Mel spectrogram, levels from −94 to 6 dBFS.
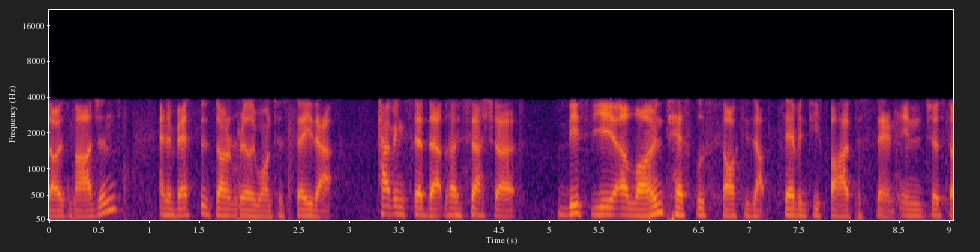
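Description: At 0.23 to 0.26 s, 30 ms of speech is lost as sound dropped by the voice detector, likely because it mistook the speech for background. On the waveform it shows as a small flat notch of low, even noise.

From 1.43 to 3.65 s, just before "that though", the speech is chopped by the voice detector. About 660 ms of speech is swapped for comfort noise, likely from rapid send/stop switching. The spectrogram shows harmonics breaking into hissy gaps.

The same choppiness returns from 4.19 to 5.09 s, between "that though" and "year alone". There, about 420 ms is replaced, likely by comfort noise, giving a stuttering waveform envelope.

From 6.62 to 7.34 s, comfort noise stands in place of the background, likely because transmission paused. For about 270 ms the real room texture becomes a smooth, featureless band-limited wash below 4 kHz.

From 8.06 to 8.51 s, the sound is chopped by the voice detector again. 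About 180 ms of speech is likely filled with synthetic noise, which shows as short uniform patches breaking the speech trace.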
